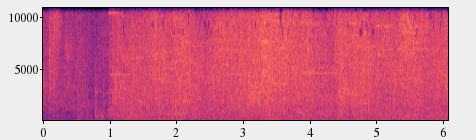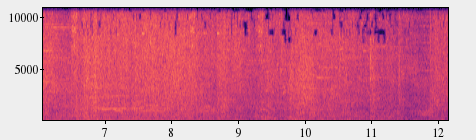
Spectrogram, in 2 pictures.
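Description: Magic blasts and weapon clashes crackle in a busy video game battle.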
